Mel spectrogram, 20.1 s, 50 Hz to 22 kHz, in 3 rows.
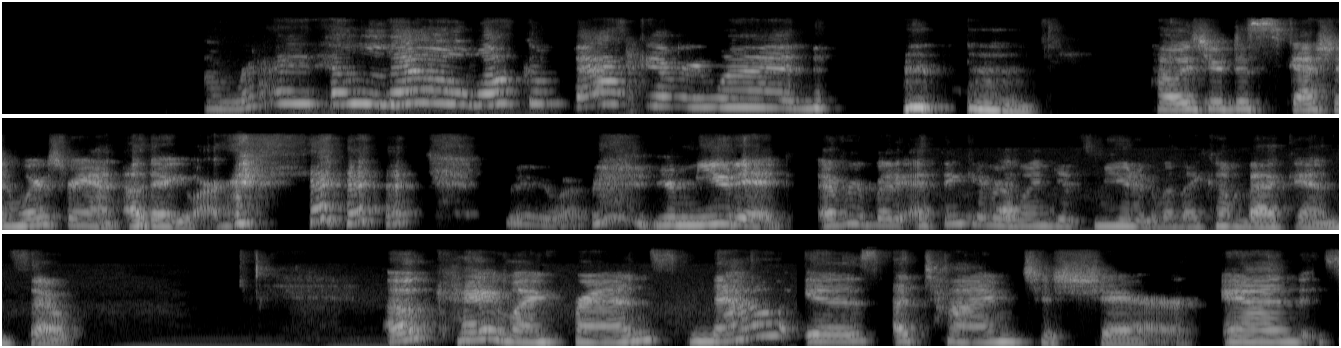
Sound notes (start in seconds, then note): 7.8 laughter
